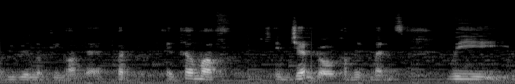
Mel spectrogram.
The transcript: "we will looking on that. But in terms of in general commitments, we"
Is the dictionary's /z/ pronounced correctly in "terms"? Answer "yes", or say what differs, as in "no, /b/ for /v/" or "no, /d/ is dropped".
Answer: no, /z/ is dropped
